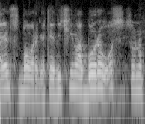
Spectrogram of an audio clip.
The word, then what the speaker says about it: Borås: Poi avete sentito, la pronuncia è quella giusta, Borås, perché con le lettere con il tondino sopra nelle lingue scandinave e anche norvegese diventano praticamente una O.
